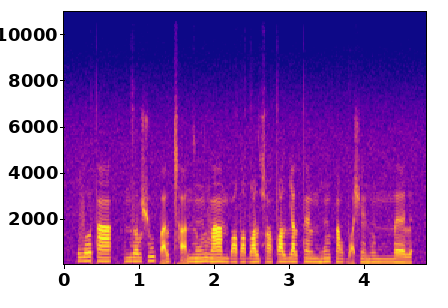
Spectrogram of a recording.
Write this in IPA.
v ɤ t ã | n z ɤ l ʃ u p a̰ l cʰ a̰ n z ũ l v ã m b ɛ dˤ ɛ dˤ ɯ l ç ã tˤ ɤ l ʎ a l t ɛ̃ l m b ũ l p ɛ̃ l dˤ ṵ ʃ ẽ d ũ l mː ɛ l

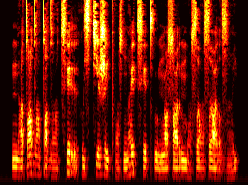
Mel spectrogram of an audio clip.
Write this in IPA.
n ɛ̤˨ ɪ̯ tˤ ɑ˦ dˤ ɛ̤˧ tˤ ɪ˨ dˤ ɑ̤˨ t͡sʰ ɪ˦˨ r h ṳ˧ sʲ t͡ɕ i˧ ʐ i˨ pʰ ɔ̤˨ sˤ n ɛ̤˦ ɪ̯ t͡sʰ ɪ˧ t̪ʰ u˨ ŋ ɔ˧ sˤ ɔ˧ r m ɔ̤˧ sˤ j ɑ̤˦ sˤ j ɒ˧ r zˤ i̤˨˦

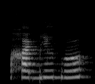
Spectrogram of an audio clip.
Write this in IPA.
χ æ ɡ͡b i l b ʊ

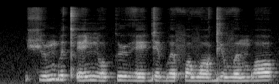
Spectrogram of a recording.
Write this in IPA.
ç ʉ m b ə tʼ e ɲ o k ʉ ɦ e ɡ e b ə f ɔ v ɔ ɡʲ o v ə m b ɔ

